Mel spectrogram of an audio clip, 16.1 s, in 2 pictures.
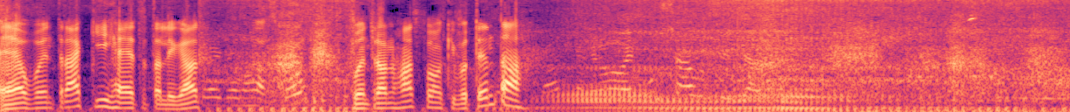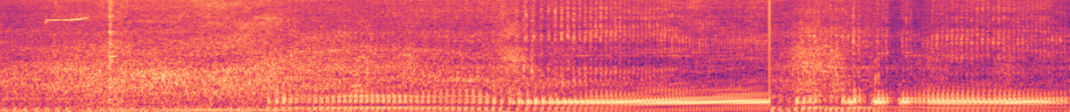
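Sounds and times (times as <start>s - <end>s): motorcycle engine accelerating: 3.9s - 16.0s.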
